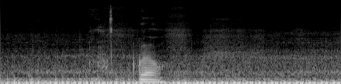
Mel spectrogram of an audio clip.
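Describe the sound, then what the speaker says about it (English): Road King motorcycle engine rumbling steadily at idle, a low continuous drone close by, with a brief spoken word over it. "If you hear something rumbling back there, that would be my Road King."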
